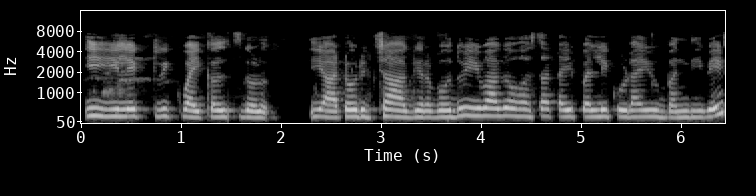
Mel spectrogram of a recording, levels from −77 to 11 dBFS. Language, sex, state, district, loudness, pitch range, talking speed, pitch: Kannada, female, Karnataka, Bijapur, -16 LUFS, 210-235 Hz, 130 wpm, 220 Hz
